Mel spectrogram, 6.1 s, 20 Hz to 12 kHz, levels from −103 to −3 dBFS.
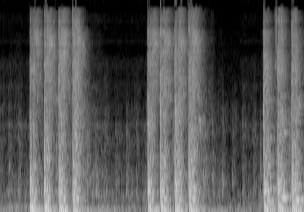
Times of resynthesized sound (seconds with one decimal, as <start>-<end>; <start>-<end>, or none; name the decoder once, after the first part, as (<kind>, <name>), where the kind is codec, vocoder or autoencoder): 0.0-3.2 (codec, HILCodec); 4.8-5.3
